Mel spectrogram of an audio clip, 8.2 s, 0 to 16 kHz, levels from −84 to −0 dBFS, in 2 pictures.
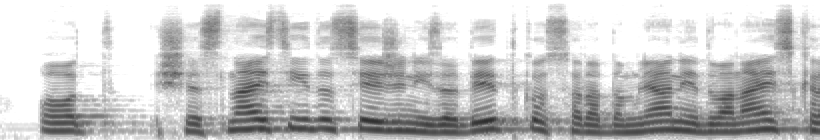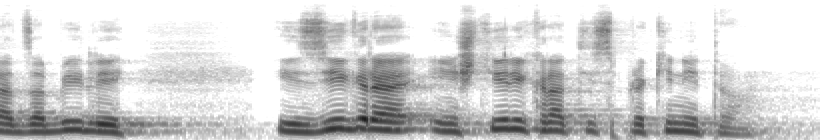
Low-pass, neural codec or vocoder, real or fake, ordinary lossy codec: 14.4 kHz; none; real; none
